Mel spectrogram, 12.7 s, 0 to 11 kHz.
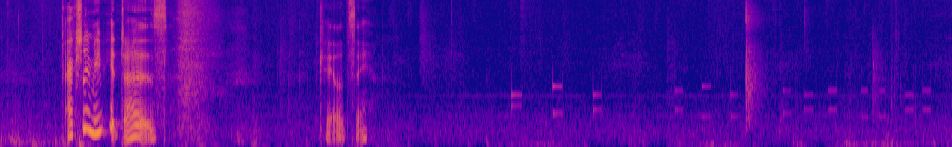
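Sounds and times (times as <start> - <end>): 
speech: 0.9 - 2.6, 4.4 - 5.0
smartphone keypad dual-tone dialing beeps: 6.8 - 8.0, 9.0 - 12.4.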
